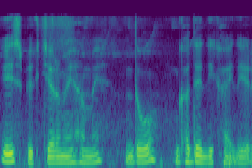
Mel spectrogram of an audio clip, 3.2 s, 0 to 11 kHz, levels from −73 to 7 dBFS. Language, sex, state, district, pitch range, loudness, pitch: Hindi, male, Himachal Pradesh, Shimla, 125-140 Hz, -15 LUFS, 125 Hz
